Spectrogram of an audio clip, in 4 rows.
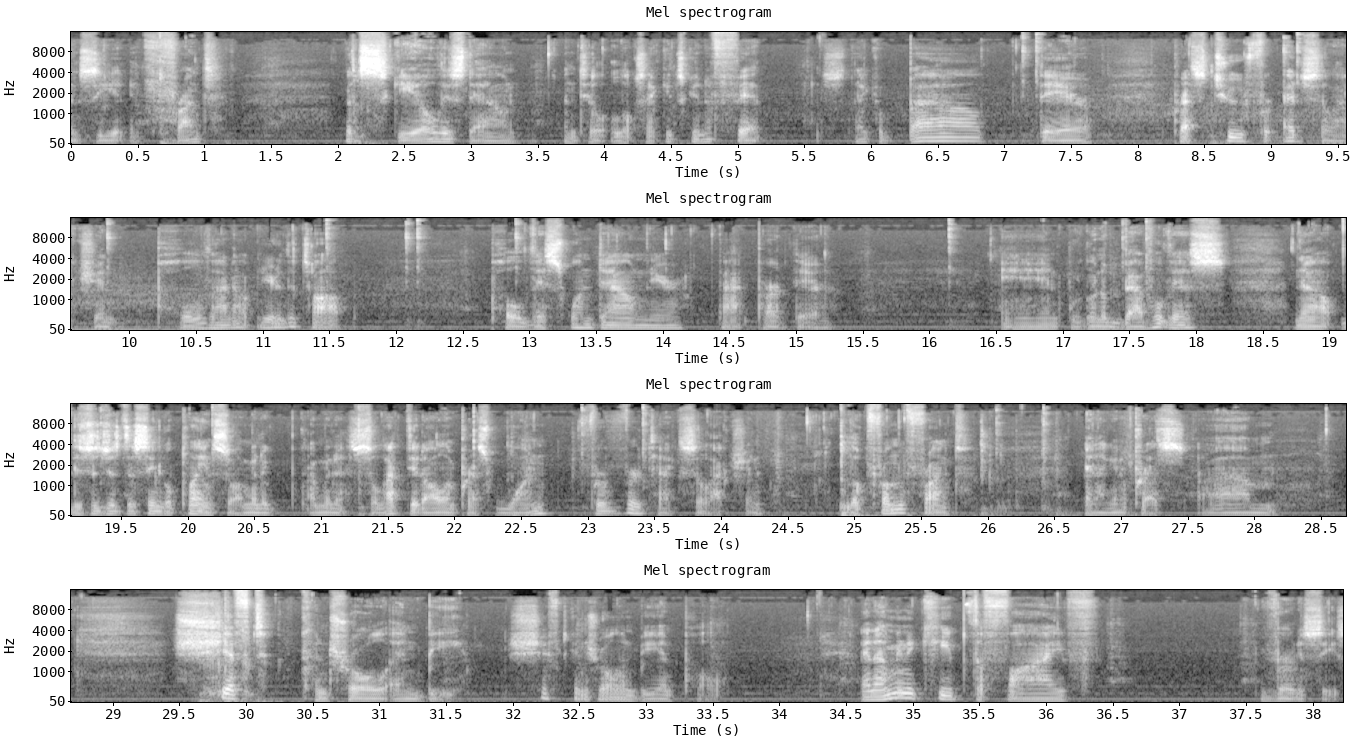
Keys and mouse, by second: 0.7 KP_1, 2.1 s, 7.1 click, 8.5 2, 9.1 click, 9.8-11.5 drag, 12.9-16.1 drag, 17.4 shift+middle click, 19.3 middle click, 21.3 a, 22.4 1, 23.0 middle click, 24.9 KP_1, 26.1 shift+middle click, 29.8 ctrl+shift+b.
